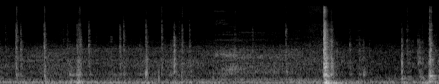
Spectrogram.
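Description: A plastic console lid clicks open.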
